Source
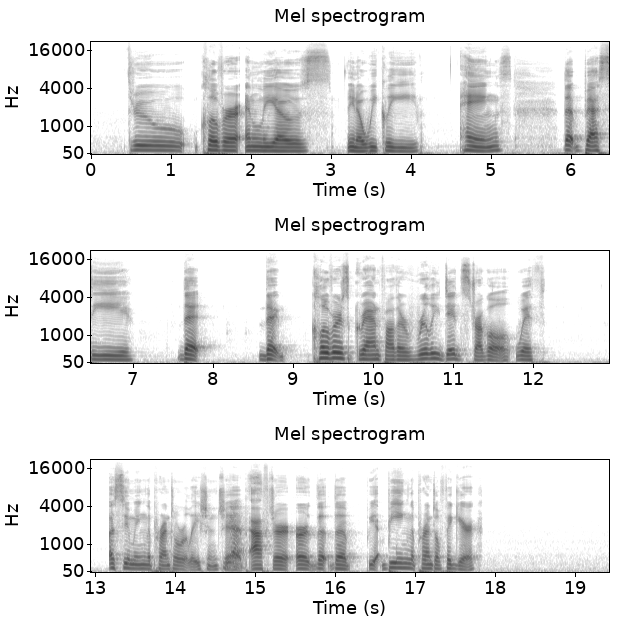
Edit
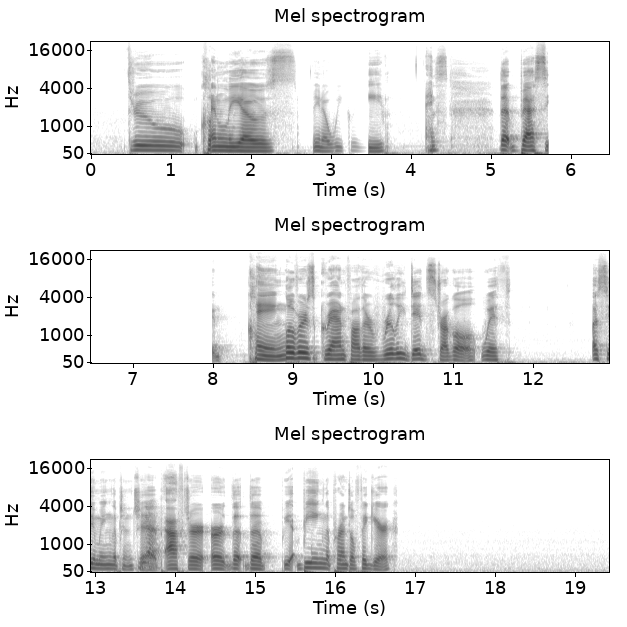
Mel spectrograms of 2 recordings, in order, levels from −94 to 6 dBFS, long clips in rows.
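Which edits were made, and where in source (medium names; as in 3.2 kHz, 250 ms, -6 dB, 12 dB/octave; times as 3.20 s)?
1.50–1.93 s: delete
2.45–3.91 s: studio fade out
4.70–5.07 s: move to 9.35 s
6.52–8.80 s: mute
13.76–14.39 s: delete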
